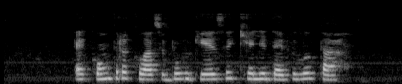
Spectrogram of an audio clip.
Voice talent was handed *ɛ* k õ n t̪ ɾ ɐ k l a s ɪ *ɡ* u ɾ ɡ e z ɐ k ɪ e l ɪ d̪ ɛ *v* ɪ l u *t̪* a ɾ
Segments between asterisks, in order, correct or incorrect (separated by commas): correct, incorrect, correct, correct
